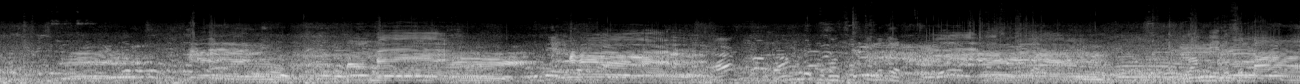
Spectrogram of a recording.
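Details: Sahiwal young bulls for sale at a Chattogram market in Bangladesh, 17 August 2024; repeated overlapping lowing moos from several animals over thirteen seconds, mixed with men bargaining over prices.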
